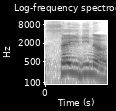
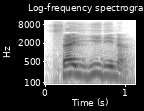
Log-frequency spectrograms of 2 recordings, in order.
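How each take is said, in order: First: The y sound is short and single. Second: The y sound is doubled and held. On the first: "Ataupun yang uh, kedua" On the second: "Satu dengan tasydid"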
